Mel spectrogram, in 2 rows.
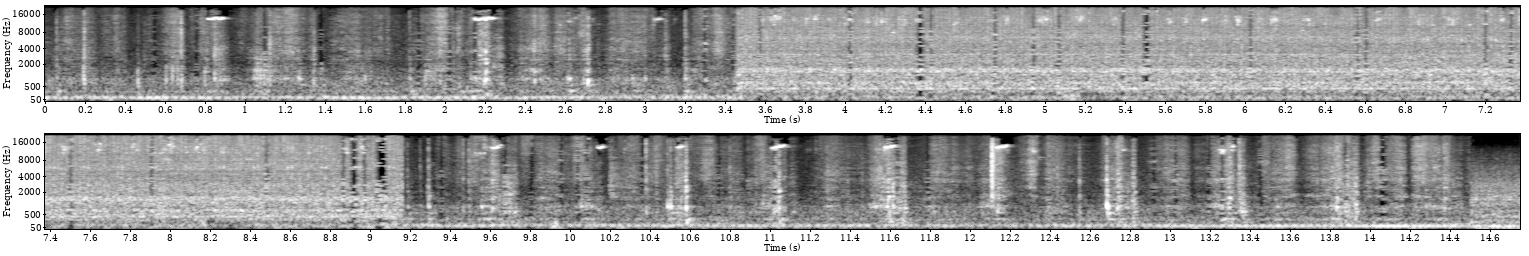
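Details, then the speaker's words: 2015 Toyota Tundra V8 running, phone recording before repair; irregular sharp chirps and squeals come and go, not steady like a belt; owner believes the fan clutch, not the belt, is squeaking, later replaced the fan clutch. "I'm gonna go ahead and show you some footage I took on my phone. It's not the best, but you'll be able to hear the squeaks that it was doing there."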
